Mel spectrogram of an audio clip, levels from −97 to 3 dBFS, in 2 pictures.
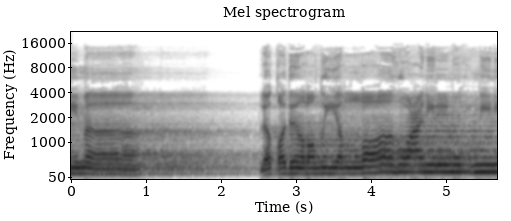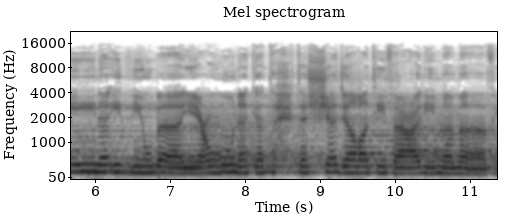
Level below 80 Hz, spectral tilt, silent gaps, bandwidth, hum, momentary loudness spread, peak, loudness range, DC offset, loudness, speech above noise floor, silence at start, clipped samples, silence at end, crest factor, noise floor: -54 dBFS; -6.5 dB/octave; none; 15 kHz; none; 8 LU; 0 dBFS; 4 LU; under 0.1%; -12 LUFS; 26 dB; 0 s; under 0.1%; 0 s; 12 dB; -37 dBFS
